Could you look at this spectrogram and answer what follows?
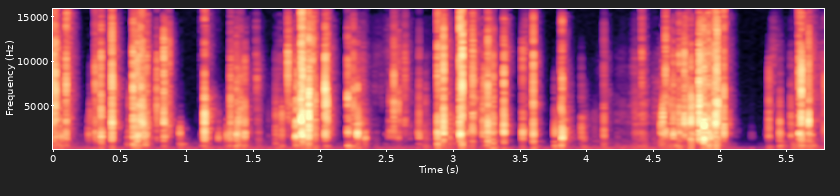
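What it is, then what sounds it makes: Crinkling plastic snack wrapper. A small, thin plastic snack wrapper (Young Donut) holding a donut is held in both hands by the fingertips, turned over and squeezed so it crinkles. Quiet, bright crinkling comes in rapid irregular bursts with short gaps, sharp and crisp with almost no low end.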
